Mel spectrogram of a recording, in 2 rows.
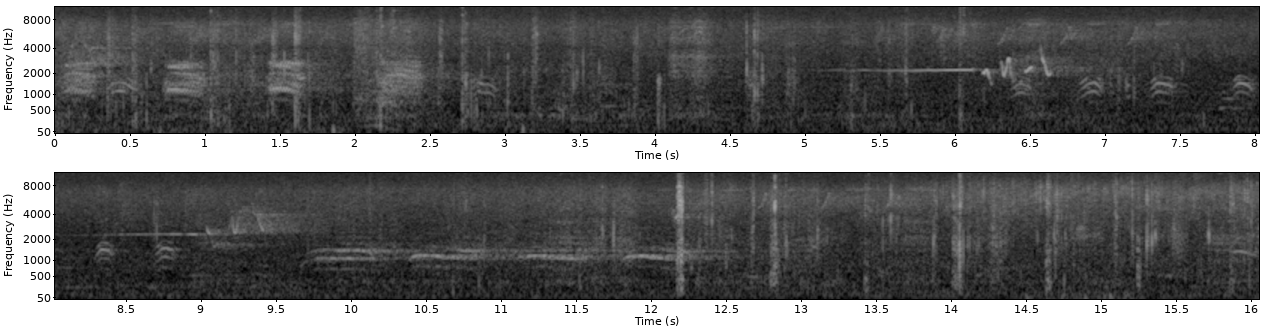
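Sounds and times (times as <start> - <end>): birds singing whistled notes: 5.0 - 7.5, 8.3 - 9.8.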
